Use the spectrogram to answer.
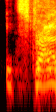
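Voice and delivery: "Australia" as "Straya", L dropped. Shown as a demonstration. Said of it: "there's no L".

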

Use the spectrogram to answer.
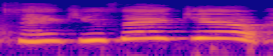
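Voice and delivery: high-pitched gushing thanks; hammed-up grateful squeal; mock gratitude. Imitating captives thanking their supposed rescuer.

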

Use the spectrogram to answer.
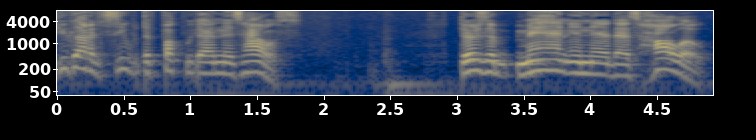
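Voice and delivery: high-pitched, urgent exclamation; acted urgent alarm. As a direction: burst out with shocking news. Characters rush out with news.

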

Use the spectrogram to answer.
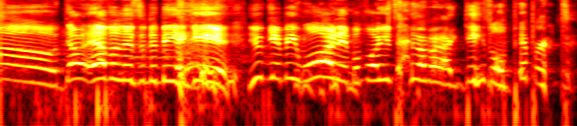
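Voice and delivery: loud, high protest with laughter; worked-up, laughing telling-off; mock scolding. Real, not acted. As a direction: scold your co-host while cracking up. Mock scolding co-host through laughter.

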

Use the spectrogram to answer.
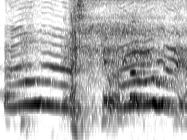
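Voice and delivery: high, loud yelps through laughter; acted panicked cries. Mother left behind running in wedges, high mock-panicked yelps. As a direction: yelp comically as if struggling along.

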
